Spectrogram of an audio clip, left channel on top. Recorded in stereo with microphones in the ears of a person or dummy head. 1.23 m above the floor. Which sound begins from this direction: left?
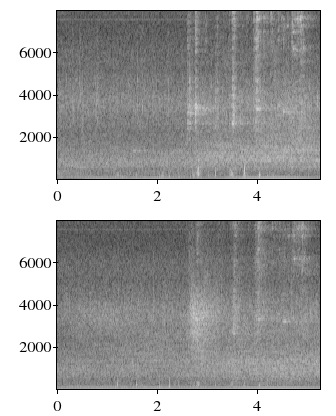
Keys jangling, at 2.6 s.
